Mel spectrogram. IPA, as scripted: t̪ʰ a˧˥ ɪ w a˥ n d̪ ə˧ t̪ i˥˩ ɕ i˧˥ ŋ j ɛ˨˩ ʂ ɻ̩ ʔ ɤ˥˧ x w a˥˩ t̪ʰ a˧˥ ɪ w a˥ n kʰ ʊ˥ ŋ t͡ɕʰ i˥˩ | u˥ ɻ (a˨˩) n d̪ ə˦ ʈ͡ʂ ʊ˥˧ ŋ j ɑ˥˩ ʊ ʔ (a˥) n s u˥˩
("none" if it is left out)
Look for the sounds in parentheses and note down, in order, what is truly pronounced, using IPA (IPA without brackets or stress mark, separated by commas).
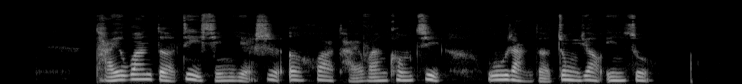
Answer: a˨˩, i˥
